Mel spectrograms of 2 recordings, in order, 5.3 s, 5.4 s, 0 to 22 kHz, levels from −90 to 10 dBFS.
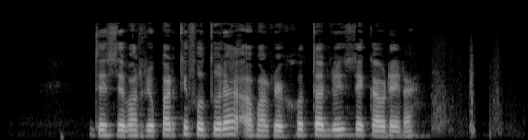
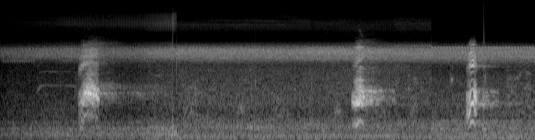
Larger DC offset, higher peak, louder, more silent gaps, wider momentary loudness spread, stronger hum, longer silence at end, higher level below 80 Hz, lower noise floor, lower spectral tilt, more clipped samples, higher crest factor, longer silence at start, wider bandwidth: neither; second, -12 dBFS vs -2 dBFS; second, -28 LUFS vs -21 LUFS; neither; second, 5 LU vs 22 LU; neither; first, 0.55 s vs 0 s; second, -80 dBFS vs -52 dBFS; first, -74 dBFS vs -45 dBFS; first, -6 dB/octave vs -2.5 dB/octave; neither; about the same, 18 dB vs 22 dB; about the same, 0.9 s vs 0.8 s; second, 11.5 kHz vs 13.5 kHz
